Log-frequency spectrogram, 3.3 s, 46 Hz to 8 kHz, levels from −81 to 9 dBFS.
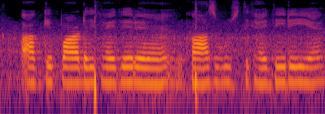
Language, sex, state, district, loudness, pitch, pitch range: Hindi, female, Haryana, Jhajjar, -17 LUFS, 190 Hz, 185-195 Hz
